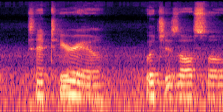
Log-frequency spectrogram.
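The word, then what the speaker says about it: Santería: Santeria, which is also like mixed with the Yoruba culture as well as Roman Catholicism call it bola.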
